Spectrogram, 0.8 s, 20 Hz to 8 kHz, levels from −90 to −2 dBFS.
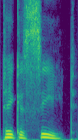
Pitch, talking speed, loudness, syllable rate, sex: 160 Hz, 230 wpm, -14 LUFS, 4.0 syllables/s, male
